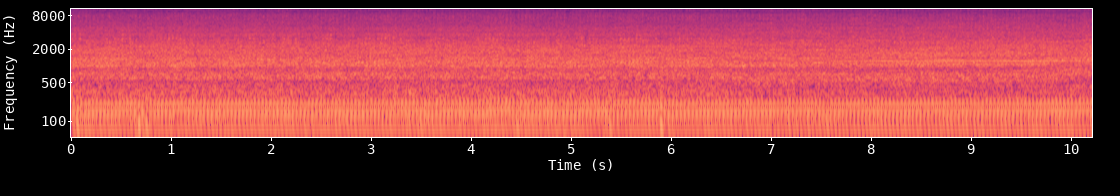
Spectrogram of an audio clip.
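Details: Predator 8750 W inverter generator on propane through a Nash Fuel tri-fuel kit, idle set with the blocking nut: steady, even drone at constant speed with no hunting or stumbling, running cleanly.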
